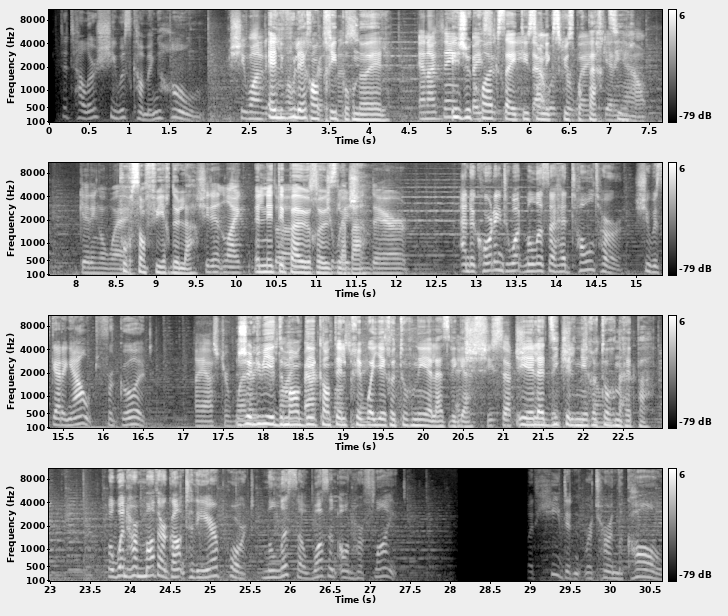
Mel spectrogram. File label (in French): surimpression fr normatif affirmee grave adulte adulte mature; snapped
